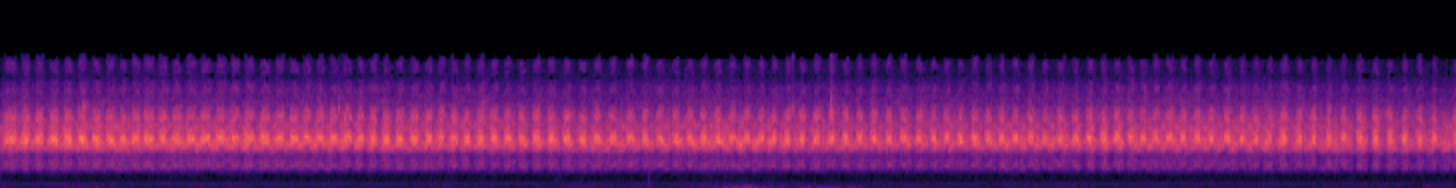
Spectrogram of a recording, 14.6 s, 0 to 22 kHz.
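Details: Cicadas recorded at Kardamyli, 2013: long stretch of even, high buzzing with rapid regular pulses, a constant low tone beneath and a brief low rumble midway.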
